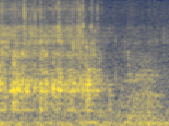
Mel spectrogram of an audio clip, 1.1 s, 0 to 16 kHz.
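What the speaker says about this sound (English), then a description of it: "I'm going to just go to the sink and put in 1/4 cup of water." Water running from a kitchen sink tap into a measuring cup, a soft splashing flow that fades after about half a second, faint and close.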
